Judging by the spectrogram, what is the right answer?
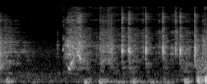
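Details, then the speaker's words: Honda Supremo 150 motorcycle that a shop quoted an expensive repair for: catches and idles with a rough, regular knocking, scraping clatter deep in the crankcase; worn crankshaft main bearing. "Para siyang may yung bang napaltik siya tapos iba yung tunog. You know, may nalabas po na kakaiba, ramdam."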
